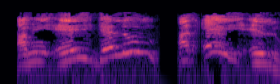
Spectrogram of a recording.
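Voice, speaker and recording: The speaker uses a cartoonish character voice pitched high. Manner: sly.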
